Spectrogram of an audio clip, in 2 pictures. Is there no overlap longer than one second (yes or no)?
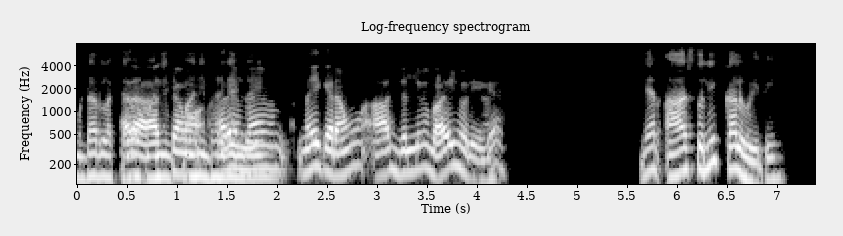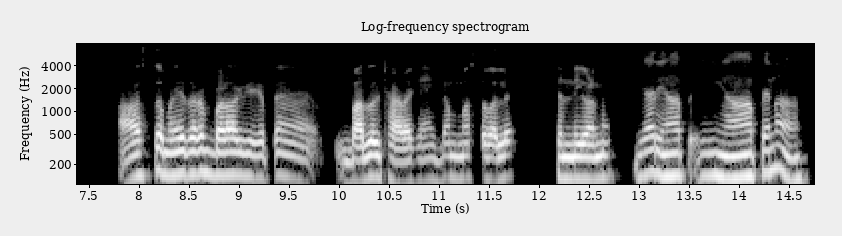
no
